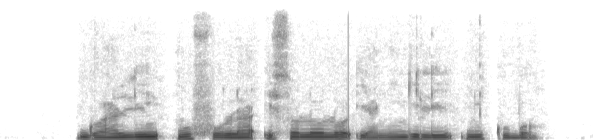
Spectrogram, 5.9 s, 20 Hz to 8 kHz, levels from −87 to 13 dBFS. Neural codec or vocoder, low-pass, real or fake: none; 7.2 kHz; real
